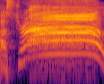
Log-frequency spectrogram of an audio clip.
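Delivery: very loud, very high, throaty, drawn-out scream. Imitating a fan in the crowd for the chat: imitating a throaty fan scream. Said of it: "It's gotta be real throaty".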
